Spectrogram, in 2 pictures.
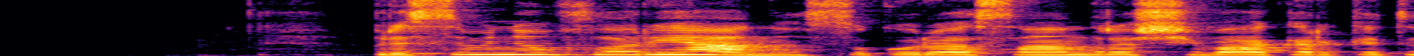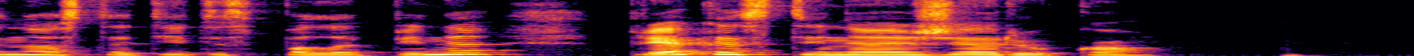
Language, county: Lithuanian, Kaunas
